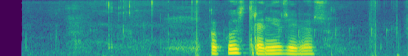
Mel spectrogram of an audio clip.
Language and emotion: Russian, neutral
